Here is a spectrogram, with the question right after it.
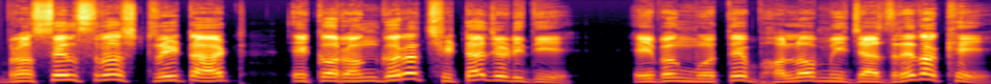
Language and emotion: Odia, happy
